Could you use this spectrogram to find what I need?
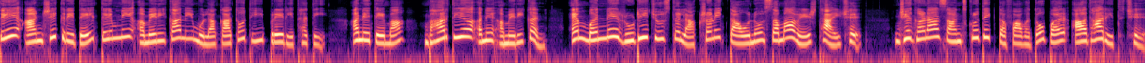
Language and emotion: Gujarati, neutral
